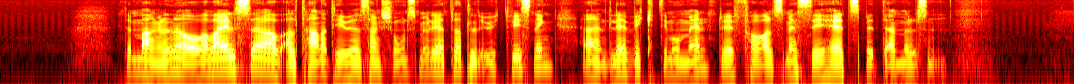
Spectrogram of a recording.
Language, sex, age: Norwegian, male, 27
